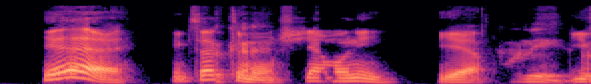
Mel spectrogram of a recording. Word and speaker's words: Chamonix: Shamoni. Yeah, exactly. Shamoni.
